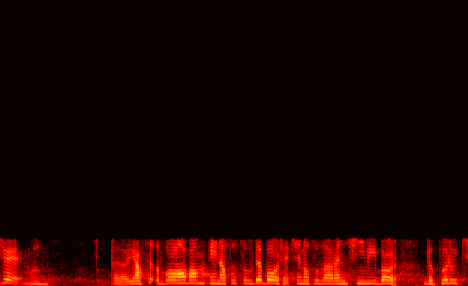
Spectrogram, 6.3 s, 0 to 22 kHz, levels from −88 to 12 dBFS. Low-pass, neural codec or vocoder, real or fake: 3.6 kHz; codec, 24 kHz, 1 kbps, SNAC; fake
